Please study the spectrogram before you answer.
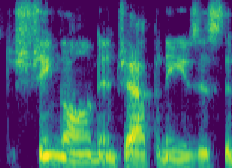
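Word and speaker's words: Shingon: mean true word and those ideograms which are pronounced chingon in japanese is the name of school of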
